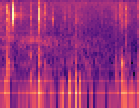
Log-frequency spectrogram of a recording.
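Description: Several quick taps on the rind of an uncut white (albino) pumpkin with a short little stem, a standard pumpkin with no deformities, give dull, low, hollow knocks that die away almost at once. Their tone is slightly more hollow and deeper than the first pumpkin's, with faint bright clicks on top.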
